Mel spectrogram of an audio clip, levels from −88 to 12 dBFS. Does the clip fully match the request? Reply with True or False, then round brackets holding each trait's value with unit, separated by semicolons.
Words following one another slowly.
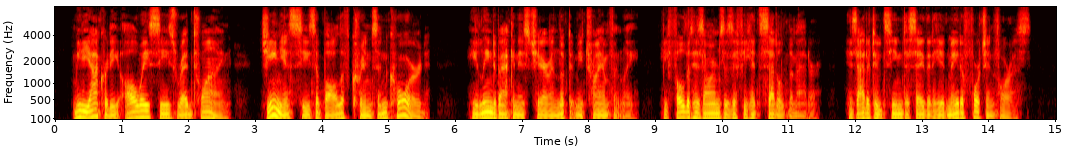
False (190 wpm)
